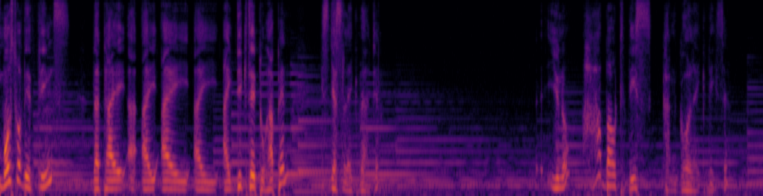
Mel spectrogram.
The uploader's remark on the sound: from the Limitless Worship Fellowship recorded on 5th August 2022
